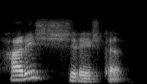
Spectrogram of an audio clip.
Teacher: Shakara should come because in Shrestha it is Sh and a R and not Sa and a R. It's Shra, Shri and not Sri.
